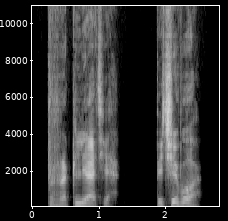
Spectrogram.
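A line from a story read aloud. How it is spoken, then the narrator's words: Growling. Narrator (Russian): прорычал Кирилл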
